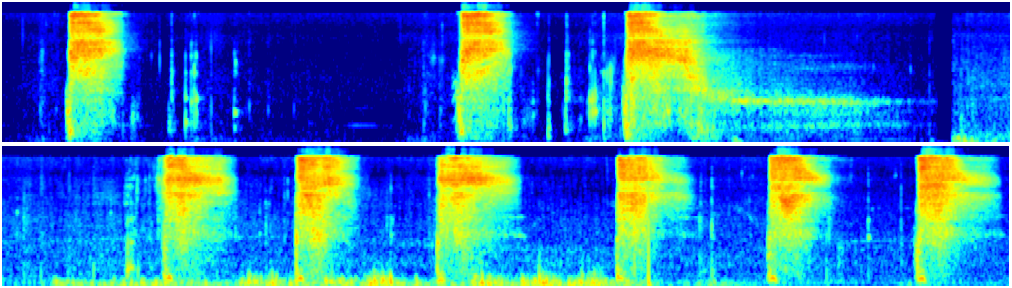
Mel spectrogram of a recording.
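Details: Male sneezing compilation clip: a few single sneezes, then a rapid run of about six sneezes in quick succession, a sneezing fit.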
